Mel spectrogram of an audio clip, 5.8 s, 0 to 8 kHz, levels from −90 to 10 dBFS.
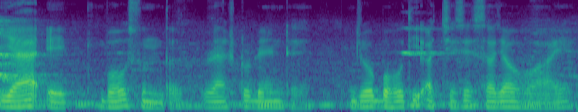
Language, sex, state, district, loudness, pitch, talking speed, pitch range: Hindi, male, Uttar Pradesh, Saharanpur, -22 LUFS, 105 Hz, 145 wpm, 100-115 Hz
